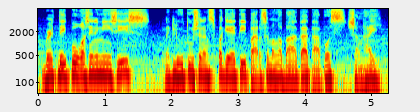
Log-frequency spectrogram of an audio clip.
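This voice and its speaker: A man playing a respectful, curious younger married man who listens gently in a Filipino radio drama. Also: mid-range voice, fairly even intonation, moderate pace, lightly acted. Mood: friendly, polite. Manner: polite, deferential, softly inquisitive. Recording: music playing under the voice.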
